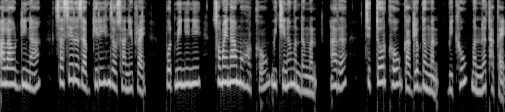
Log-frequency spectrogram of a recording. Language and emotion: Bodo, neutral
